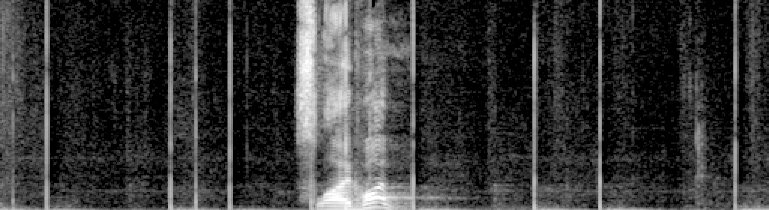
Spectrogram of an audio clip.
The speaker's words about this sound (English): They've got the headphones on. The headphones are amplifying their heartbeat.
